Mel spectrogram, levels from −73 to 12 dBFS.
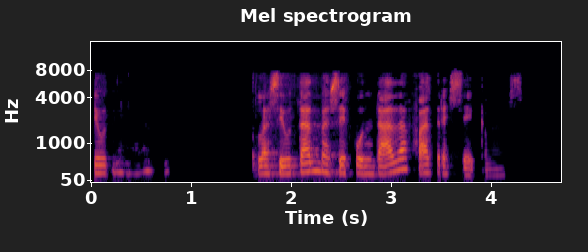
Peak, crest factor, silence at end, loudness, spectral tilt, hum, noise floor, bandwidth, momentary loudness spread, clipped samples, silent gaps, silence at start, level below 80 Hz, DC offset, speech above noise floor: -2 dBFS; 22 dB; 0.4 s; -20 LUFS; -2 dB/octave; none; under -90 dBFS; 8.4 kHz; 19 LU; under 0.1%; 0.65-0.72 s, 0.81-1.60 s, 3.85-3.89 s; 0.05 s; -66 dBFS; under 0.1%; over 68 dB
